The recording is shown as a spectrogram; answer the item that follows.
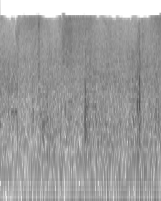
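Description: Steady hiss of room noise with a few faint knocks.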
